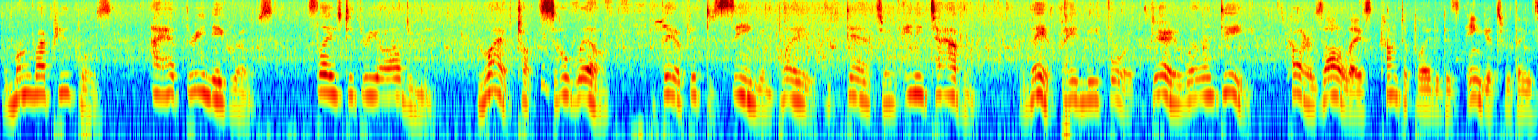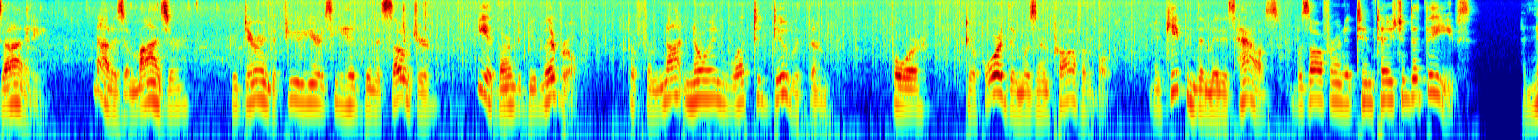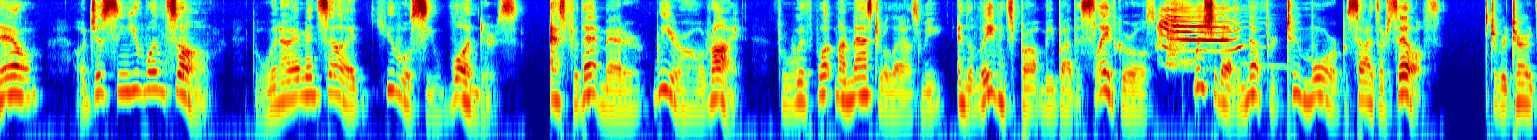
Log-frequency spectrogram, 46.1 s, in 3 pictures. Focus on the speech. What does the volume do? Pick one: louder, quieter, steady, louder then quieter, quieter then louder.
steady.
